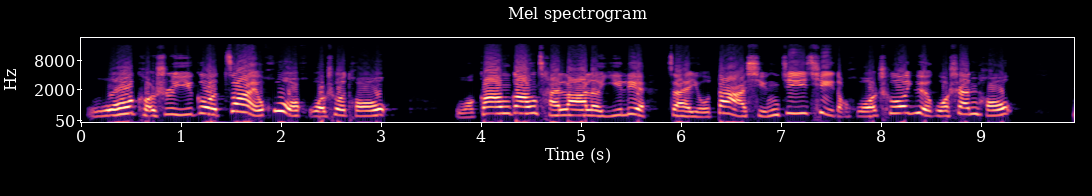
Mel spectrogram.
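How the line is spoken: Powerful roar. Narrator (Chinese): 但是强壮大火车头大吼一声

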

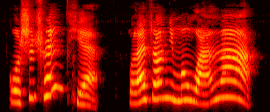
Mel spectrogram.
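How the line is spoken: Loud cheerful answer. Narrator (Chinese): 春天大声回答

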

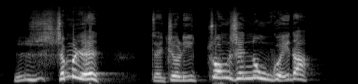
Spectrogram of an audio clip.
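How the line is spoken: Nervous forced-brave shout. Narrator (Chinese): 仆人壮着胆子喊道

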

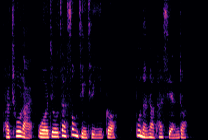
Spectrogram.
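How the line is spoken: Laughing. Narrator (Chinese): 笑着说

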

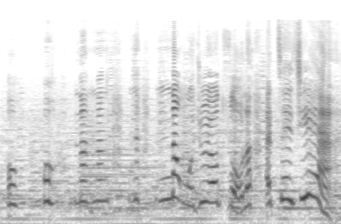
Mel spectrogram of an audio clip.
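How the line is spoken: Shouted in unison. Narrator (Chinese): 三只熊异口同声地喊道

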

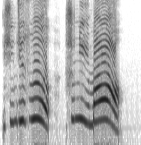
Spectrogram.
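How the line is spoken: Shouting. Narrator (Chinese): 波波喊道

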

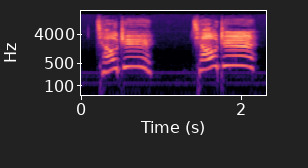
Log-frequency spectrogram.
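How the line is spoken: Calling out. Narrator (Chinese): 有人叫他

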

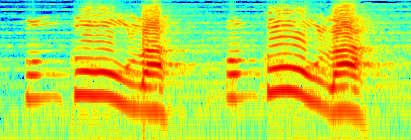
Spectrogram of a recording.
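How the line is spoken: Frightened loud shout. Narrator (Chinese): 皇帝心里害怕，大声地喊道

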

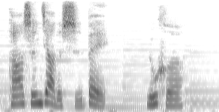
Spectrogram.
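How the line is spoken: Calm, indifferent. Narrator (Chinese): 男子……淡淡的对人贩说

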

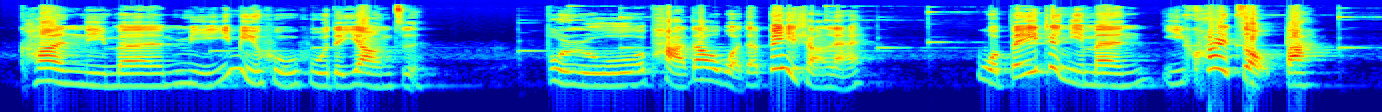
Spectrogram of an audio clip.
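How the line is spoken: Smiling, kindly. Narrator (Chinese): 水牛笑眯眯地说

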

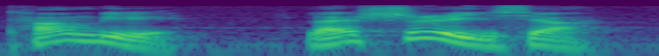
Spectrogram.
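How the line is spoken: Calling out. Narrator (Chinese): 杰克叫道

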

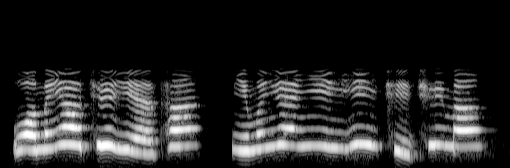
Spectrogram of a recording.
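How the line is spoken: Loud shout. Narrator (Chinese): 米莉大声喊

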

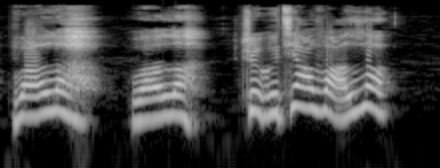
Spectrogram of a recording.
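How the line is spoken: Long despairing sigh. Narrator (Chinese): 爸仰天长叹

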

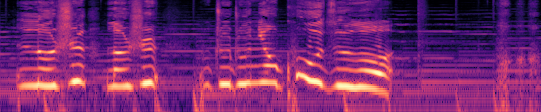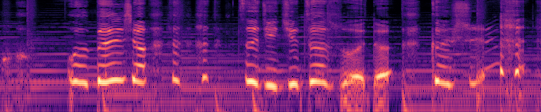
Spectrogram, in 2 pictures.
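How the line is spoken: Embarrassed crying. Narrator (Chinese): 猪猪难为情的哭了

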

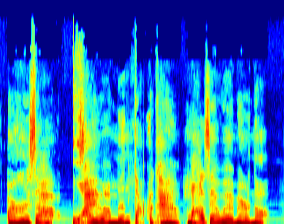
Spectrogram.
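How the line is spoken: Mother calling out. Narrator (Chinese): 他妈呢，就朝着屋里边喊

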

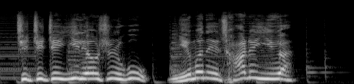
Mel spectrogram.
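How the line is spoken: Shouting through megaphone, old man. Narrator (Chinese): 倪大爷用大喇叭对着楼下喊

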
